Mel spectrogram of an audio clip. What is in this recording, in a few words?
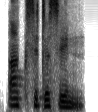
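"oxytocin", Indian English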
